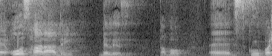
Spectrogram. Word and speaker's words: Haradrim: Toda vez que alguém pronuncia uma palavra élfica como oxítona, morre um elfo da floresta, gente. Não façam isso, tá? Por favor. Ainur, Valar, Haradrim.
